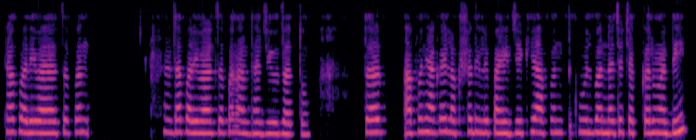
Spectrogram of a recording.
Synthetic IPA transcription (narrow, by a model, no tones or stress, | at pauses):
t̪japəɾiʋaɾat͡səpəɳ | t̪japəɾiʋaɾat͡səpəɳəɾd̪ʱaɾd͡ʑiːʋd͡zat̪o | t̪əɾ | apəɳjakaɦiːləkʂəd̪ilepaɦid͡ʑekiːapəɳkuːlbənd̪ʱat͡ɕjat͡ɕəkːəɾməd̪ʱːe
